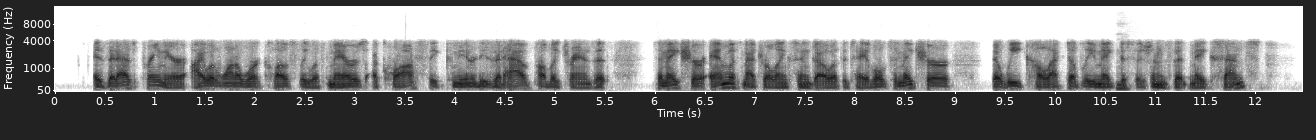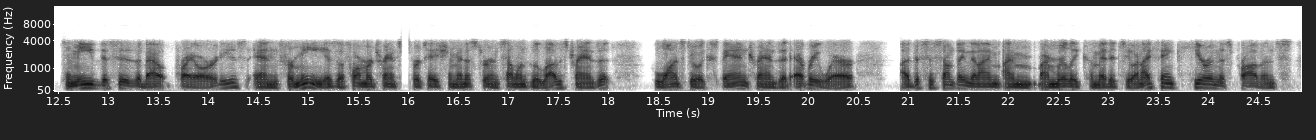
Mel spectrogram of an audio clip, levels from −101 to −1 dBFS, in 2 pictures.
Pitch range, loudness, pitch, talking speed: 75-90 Hz, -18 LUFS, 80 Hz, 205 wpm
